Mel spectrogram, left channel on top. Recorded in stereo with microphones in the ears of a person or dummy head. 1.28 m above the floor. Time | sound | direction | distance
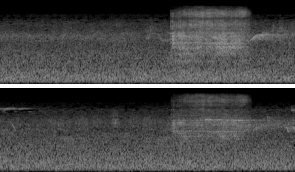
1.7 | tearing paper | 60° left (ahead or behind) | 0.7 m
